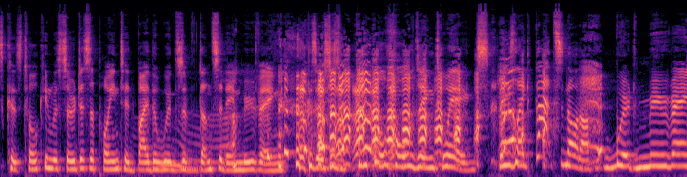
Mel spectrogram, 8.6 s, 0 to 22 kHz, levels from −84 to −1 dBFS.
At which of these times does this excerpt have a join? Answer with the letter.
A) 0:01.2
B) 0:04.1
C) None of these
C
